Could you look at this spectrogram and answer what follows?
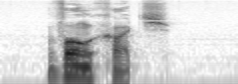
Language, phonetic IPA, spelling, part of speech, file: Polish, [ˈvɔ̃w̃xat͡ɕ], wąchać, verb, Pl-wąchać.ogg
